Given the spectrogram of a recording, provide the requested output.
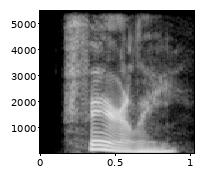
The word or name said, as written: fairly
